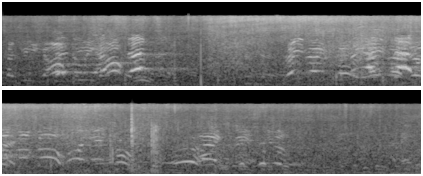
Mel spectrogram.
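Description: Spectators shouting encouragement at cycle speedway riders, several short calls, with a hiss of noise about two to five seconds in.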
